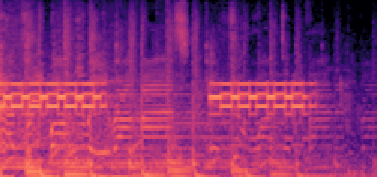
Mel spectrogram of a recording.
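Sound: telephone ringtone ringing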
